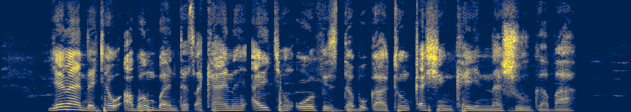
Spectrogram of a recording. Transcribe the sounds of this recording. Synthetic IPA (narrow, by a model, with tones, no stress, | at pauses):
jɐ˦naː˨da˨kʲa˦˨wʔa˨bɐ˦mbɐ˨nta˨sʼɐ˨kaː˦nɪ˦ŋʔa˦jkʲɪ˨ŋʔoː˦ɸɪ˨s̬da˨bʊ˨kʼaː˨tʊ˦ŋkʼɐ˦ʃɪ˨ŋkʰa˦jna˦ʃuː˨ɡɐ˨baː˦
